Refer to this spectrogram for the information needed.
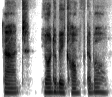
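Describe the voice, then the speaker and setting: A man leading a guided meditation as a teacher, speaking calmly and without hurry, in short phrases with long pauses. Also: lowish voice, no room sound.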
